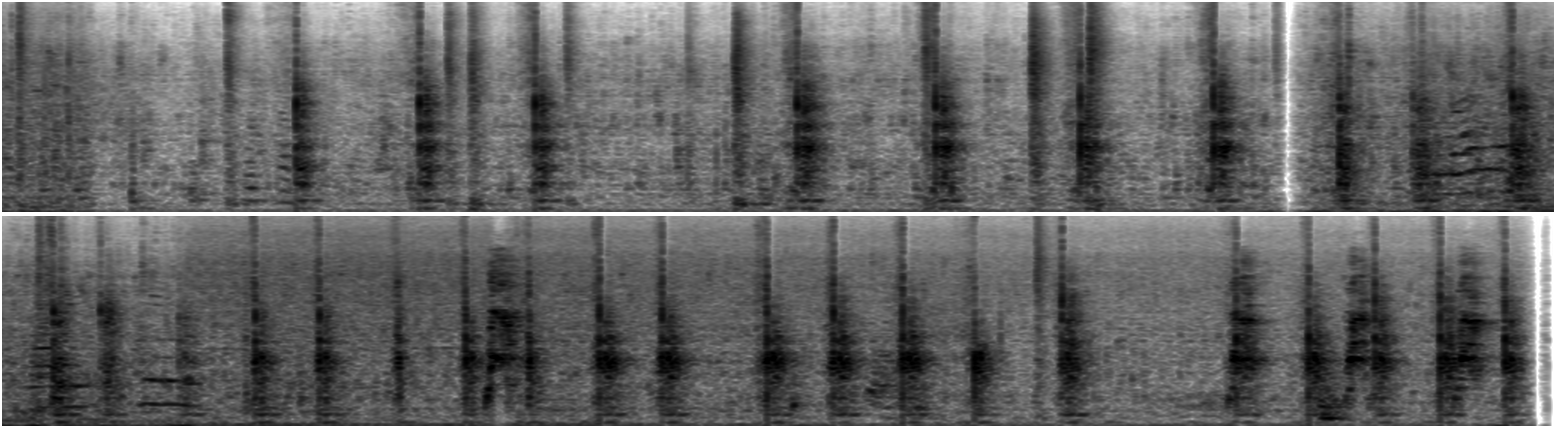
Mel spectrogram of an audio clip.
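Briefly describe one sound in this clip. A knife cuts through a crisp vegetable and taps a wooden board in quick, even strokes.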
